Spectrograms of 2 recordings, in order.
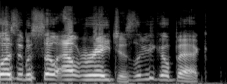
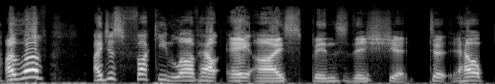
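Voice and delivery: ordinary talk, nothing marked

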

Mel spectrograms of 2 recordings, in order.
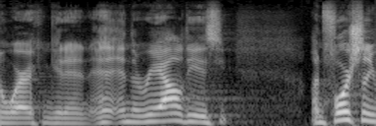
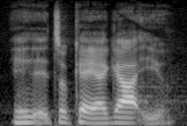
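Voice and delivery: softer and lower, gently reassuring; hushed, tender comfort to a grieving friend; 4 semitones lower, 5 dB quieter than usual. Retold or imitated. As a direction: hold them and soothe them quietly. Comforter hugs the grieving person.

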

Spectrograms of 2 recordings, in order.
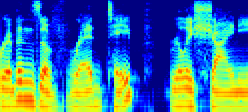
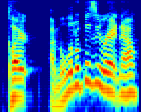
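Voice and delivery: higher, fast, brushing her off; busy dismissal; 9 semitones higher, much faster than usual. Acted. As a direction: rattle it off without looking up. GM voices busy Mina.

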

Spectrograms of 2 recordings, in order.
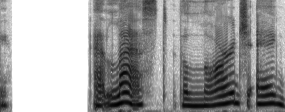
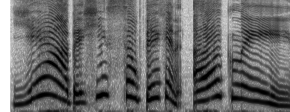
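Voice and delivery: high, loud, sneering and slow; shrill mocking duck voice; spiteful duck; 10 semitones higher, 6 dB louder, slower than usual. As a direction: jeer like a nasty farmyard bully. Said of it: "said the spiteful duck".

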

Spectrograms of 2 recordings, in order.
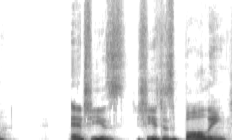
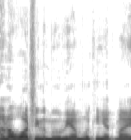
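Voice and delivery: ordinary talk, nothing marked

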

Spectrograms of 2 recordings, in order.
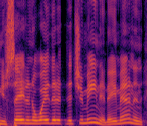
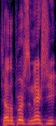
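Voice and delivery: normal talking voice

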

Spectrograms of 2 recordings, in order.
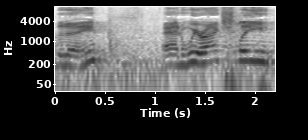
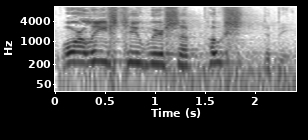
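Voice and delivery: ordinary talk, nothing marked

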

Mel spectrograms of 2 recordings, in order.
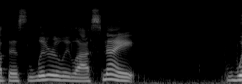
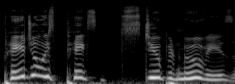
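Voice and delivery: mock whiny commenter; 7 semitones higher, 10 dB louder than usual. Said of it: "It was all comments about".

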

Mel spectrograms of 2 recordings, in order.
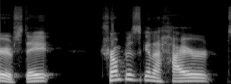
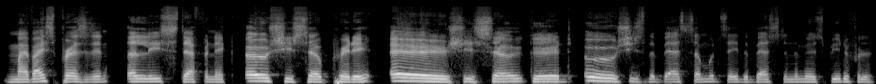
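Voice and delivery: showy politician savouring each compliment; Trump impression; 4 dB louder than usual. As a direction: announce picks with hammed-up, swooning oohs. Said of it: "He's like".

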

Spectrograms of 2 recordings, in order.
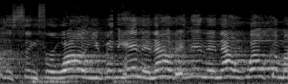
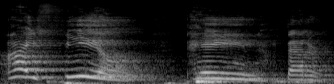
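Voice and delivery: usual speaking voice

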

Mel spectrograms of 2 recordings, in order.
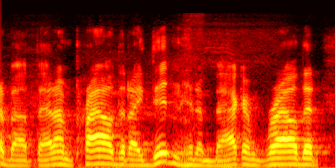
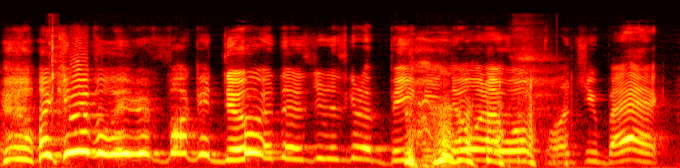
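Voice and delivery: retold bawling; 10 semitones higher than usual. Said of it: "I just started bawling my eyes out".

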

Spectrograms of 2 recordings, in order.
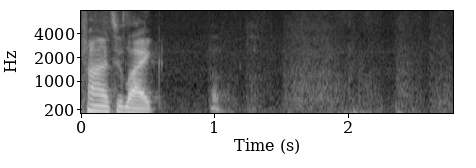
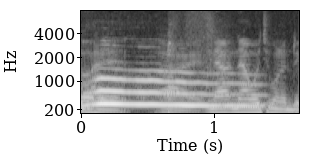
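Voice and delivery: much higher and louder, daring them on; mock challenge; 8 dB louder than usual. Friend dares the provoker, hammed-up and loud.

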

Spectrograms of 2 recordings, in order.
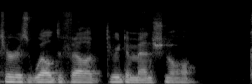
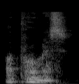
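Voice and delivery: a hint of a British accent, soft; 10 dB quieter than usual. Makarov turning to Price, light British accent. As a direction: quietly say it the British way. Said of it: "goes in British".

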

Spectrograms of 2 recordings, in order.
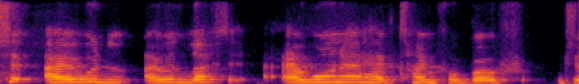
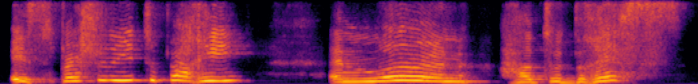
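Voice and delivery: put-on haughty, louder French-accented rant; French anger; 3 semitones higher, 5 dB louder than usual. French person lectures the world on culture, indignant French anger. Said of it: "go into this French anger".

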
